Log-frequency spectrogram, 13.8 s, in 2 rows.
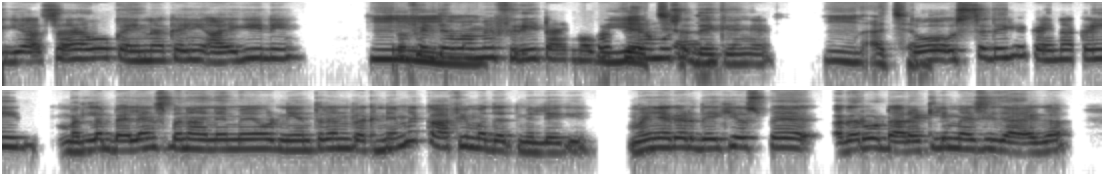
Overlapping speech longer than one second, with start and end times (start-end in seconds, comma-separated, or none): none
